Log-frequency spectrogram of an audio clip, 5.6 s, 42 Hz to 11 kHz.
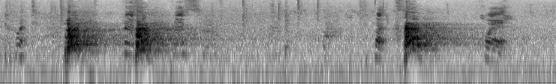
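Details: Rottweiler Carma v Eiche Park in a training session on February 23, 2021, working on speed for a toy: sharp, harsh barks, two in quick succession, then a pause before another pair, with human voices alongside.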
